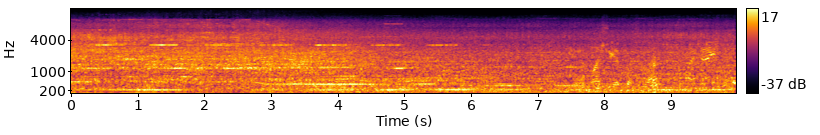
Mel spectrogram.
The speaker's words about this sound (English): So there are cranes and vehicles all over the place. There's now something heading towards me.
